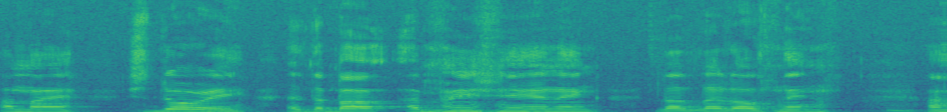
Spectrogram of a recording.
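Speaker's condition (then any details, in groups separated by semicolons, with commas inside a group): ALS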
